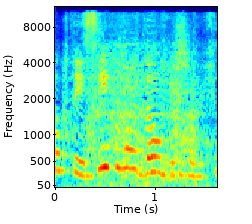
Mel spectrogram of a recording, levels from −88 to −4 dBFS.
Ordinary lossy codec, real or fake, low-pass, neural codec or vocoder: AAC, 32 kbps; fake; 10.8 kHz; autoencoder, 48 kHz, 32 numbers a frame, DAC-VAE, trained on Japanese speech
